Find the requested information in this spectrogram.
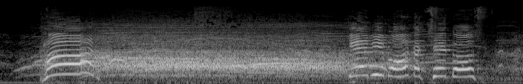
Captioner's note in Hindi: चियरिंग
